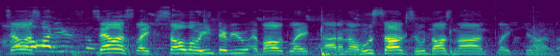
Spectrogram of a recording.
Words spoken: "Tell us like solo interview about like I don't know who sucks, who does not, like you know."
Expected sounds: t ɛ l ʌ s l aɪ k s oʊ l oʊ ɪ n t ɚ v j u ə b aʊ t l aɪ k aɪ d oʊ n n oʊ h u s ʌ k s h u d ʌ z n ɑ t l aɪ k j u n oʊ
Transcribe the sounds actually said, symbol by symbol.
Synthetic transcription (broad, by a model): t ɛ l ʌ s l aɪ k s oʊ l oʊ ɪ n t ɚ v j u ə b aʊ t l aɪ k aɪ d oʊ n n oʊ h u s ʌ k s h u d ʌ z n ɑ t l aɪ k j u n oʊ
